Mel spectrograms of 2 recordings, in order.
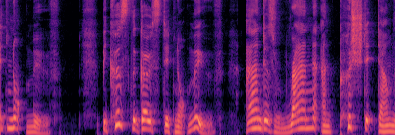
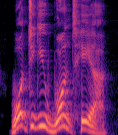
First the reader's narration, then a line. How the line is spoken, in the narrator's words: shouted Anders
